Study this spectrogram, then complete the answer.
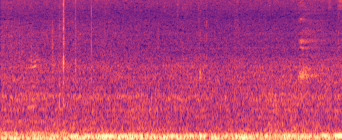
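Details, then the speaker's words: Van steering, with the engine running, now quiet while turning the wheel after lubricating the rubber that was rubbing on the steering shaft down low; the noise came from there, not from up top. "yo creo que que si se quitó el ruido verdad que no tenemos ruido"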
